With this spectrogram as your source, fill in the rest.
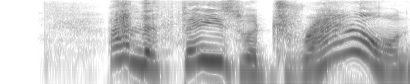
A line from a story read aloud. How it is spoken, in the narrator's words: exclaimed Michael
